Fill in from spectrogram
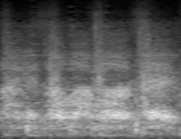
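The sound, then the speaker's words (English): A vast crowd of tens of thousands of Muslim Brotherhood supporters roars in Tahrir Square, Cairo, Egypt, gathered for Friday prayers; a dense wall of many voices rising and falling in waves, with chant-like swells through the continuous din. “Hundreds of Brotherhood supporters camped in Tahrir Square last night, and the crowd swelled into the tens of thousands for Friday prayers.”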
